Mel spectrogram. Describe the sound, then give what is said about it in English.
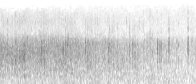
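Steady audience applause welcoming Howard Lyman, the Mad Cowboy author and ex-president of EarthSave, a dense wash of many hands clapping at a fairly even level for the whole stretch, with a few sharper individual claps standing out near the end. “You should never applaud for somebody until you hear what they have to say.”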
